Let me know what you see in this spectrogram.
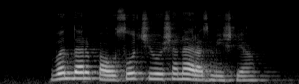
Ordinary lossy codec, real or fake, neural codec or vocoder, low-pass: none; real; none; 19.8 kHz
